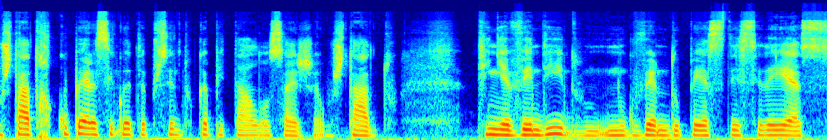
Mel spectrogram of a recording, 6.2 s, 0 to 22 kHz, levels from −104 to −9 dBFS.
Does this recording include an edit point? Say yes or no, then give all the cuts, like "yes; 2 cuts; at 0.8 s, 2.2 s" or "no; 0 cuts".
no; 0 cuts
